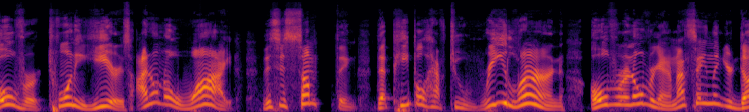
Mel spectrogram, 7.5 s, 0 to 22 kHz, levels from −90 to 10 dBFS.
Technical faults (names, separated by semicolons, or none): repeated stalls (stutter); call audio freeze; jitter buffer slow-down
